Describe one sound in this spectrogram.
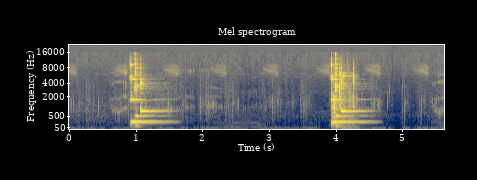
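A game menu gives a short chiming tone.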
